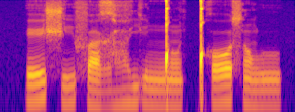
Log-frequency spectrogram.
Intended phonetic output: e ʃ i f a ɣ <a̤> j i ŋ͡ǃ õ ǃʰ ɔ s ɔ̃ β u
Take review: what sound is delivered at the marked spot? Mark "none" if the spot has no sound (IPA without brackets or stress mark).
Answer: a̤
